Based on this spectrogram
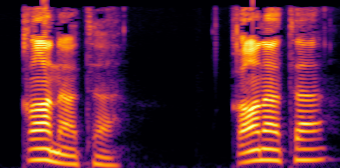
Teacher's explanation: یه خورده غلیظ کنید صدا رو و حالت الف بهش بدید، به راحتی طا تلفظ میشه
